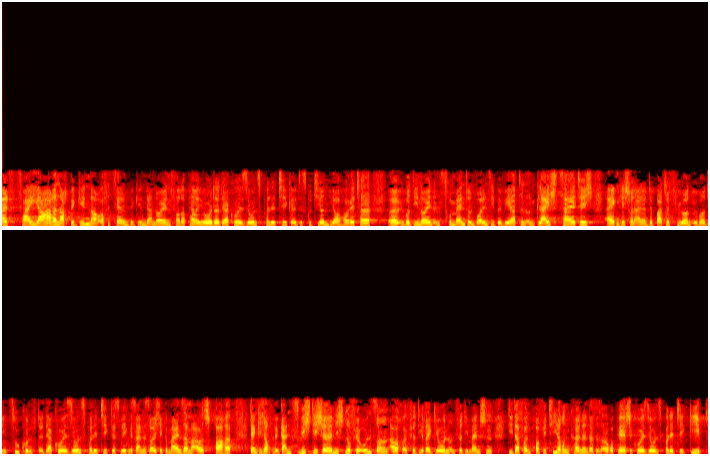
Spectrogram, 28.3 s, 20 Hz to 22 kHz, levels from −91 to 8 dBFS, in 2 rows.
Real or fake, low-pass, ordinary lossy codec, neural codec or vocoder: real; 5.4 kHz; none; none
